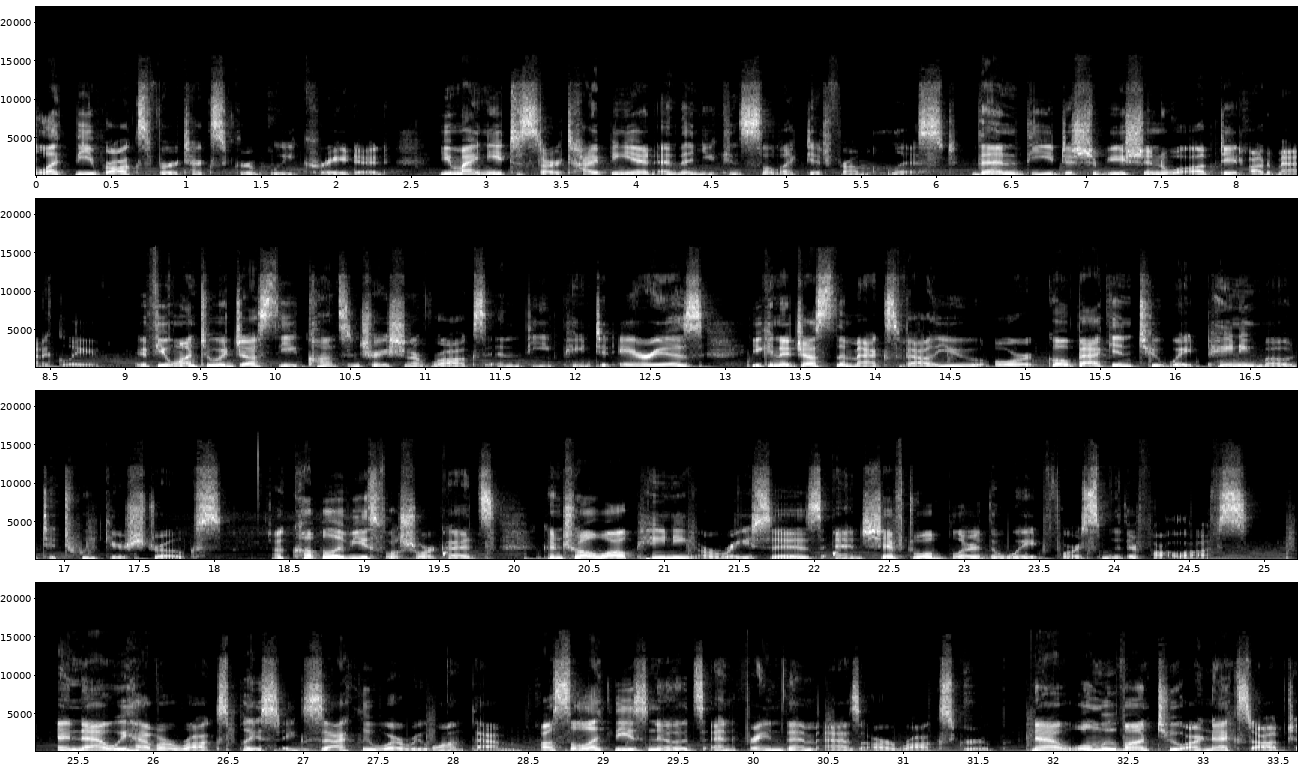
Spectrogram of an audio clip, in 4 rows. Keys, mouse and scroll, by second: 6.2 middle click, 18.5 ctrl+Tab, 20.6 middle click, 21.3 ctrl+click, 23.6 ctrl+z, 24.2 shift+click, 25.8 middle click, 25.9 ctrl+Tab, 25.9-26.9 scroll down 1, 26.9-28.1 scroll up 1.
